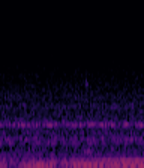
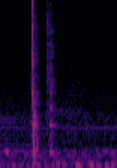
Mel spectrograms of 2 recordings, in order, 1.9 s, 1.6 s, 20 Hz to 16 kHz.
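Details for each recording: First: Mesa Boogie Dual Rectifier guitar amp, bought broken, powered up slowly at 40 volts and 26 watts, bias switch set to EL34, low-voltage section only: quiet hum, then soft clicks as the switching relay energizes normally. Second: Mesa Boogie Dual Rectifier guitar amp, repaired and fitted with a MIDI and quiet channel-switching mod, clean channel turned all the way up: quiet hiss, then two tiny sharp pops a quarter second apart when switching to channel two.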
